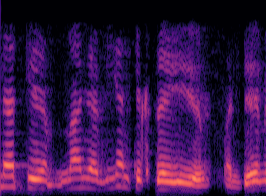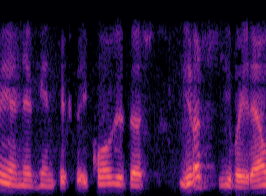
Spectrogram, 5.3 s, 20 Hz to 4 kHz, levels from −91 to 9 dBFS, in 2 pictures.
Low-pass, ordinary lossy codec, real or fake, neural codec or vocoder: 3.6 kHz; AAC, 24 kbps; fake; codec, 16 kHz in and 24 kHz out, 2.2 kbps, FireRedTTS-2 codec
